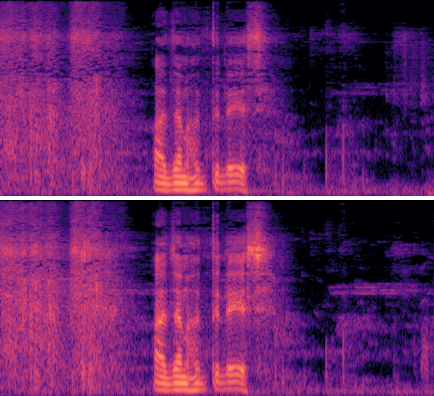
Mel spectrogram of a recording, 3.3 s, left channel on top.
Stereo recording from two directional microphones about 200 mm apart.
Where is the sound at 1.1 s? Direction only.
10° left (ahead or behind).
